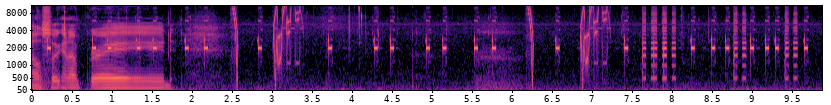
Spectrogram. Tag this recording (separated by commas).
Speech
